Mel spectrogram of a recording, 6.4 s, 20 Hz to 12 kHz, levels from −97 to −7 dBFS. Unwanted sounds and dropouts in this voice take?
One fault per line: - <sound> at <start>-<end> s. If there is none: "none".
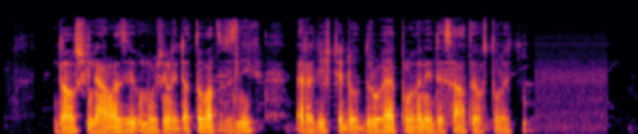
none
